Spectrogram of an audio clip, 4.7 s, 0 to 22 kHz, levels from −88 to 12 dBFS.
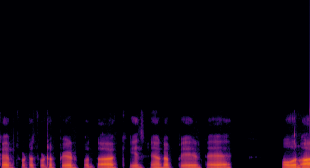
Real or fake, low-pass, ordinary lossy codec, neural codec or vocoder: real; none; none; none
